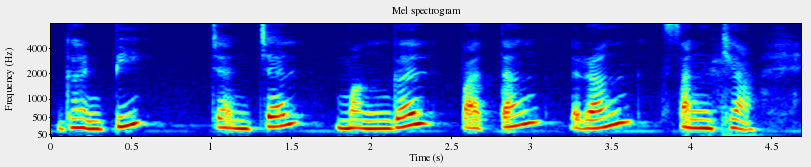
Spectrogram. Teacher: और जो अर्धचंद्र है उसको बोलते हैं आगत ध्वनि। स्वर अनुस्वार जो है वह नाक से बोला जाता है।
